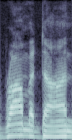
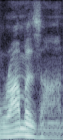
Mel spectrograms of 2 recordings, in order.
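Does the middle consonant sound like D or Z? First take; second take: D; Z. First: The middle consonant is a clear D sound. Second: The middle consonant slides into a Z sound. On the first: "instead of saying" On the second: "there's a little bit of a Z sound that slides in"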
